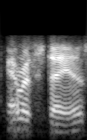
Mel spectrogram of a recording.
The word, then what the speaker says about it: Aristeas: We can now continue with a more detailed description of the temple and Jerusalem as provided by Aristeas. Is that pronounced correctly? – Aristeas.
